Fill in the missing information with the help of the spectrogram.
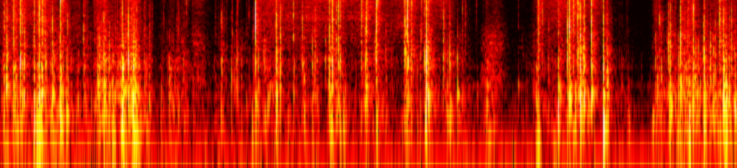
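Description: Gloved hands rub and crinkle a metallized plastic Doritos chip bag that is partly full of chips. Bright, crisp crackles and rustles come in uneven bursts, with a brief near-silent pause around the six-second mark before the crinkling picks up again.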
